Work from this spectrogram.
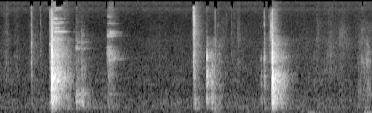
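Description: A knife slices through cassava (yuca) into half moons, giving a few sharp, clicking chops against a cutting board with two louder strikes among softer taps, close and otherwise quiet.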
